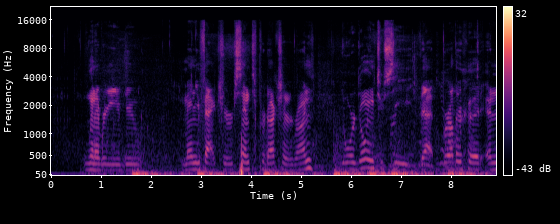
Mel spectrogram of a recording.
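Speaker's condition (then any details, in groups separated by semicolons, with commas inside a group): Cerebral palsy, mild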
